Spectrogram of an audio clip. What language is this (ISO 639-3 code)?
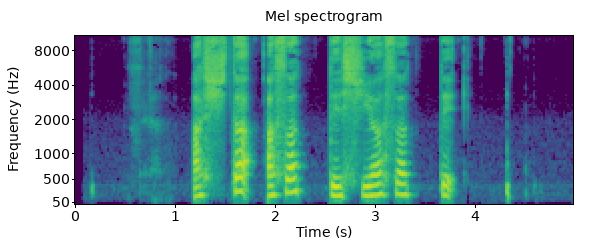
jpn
